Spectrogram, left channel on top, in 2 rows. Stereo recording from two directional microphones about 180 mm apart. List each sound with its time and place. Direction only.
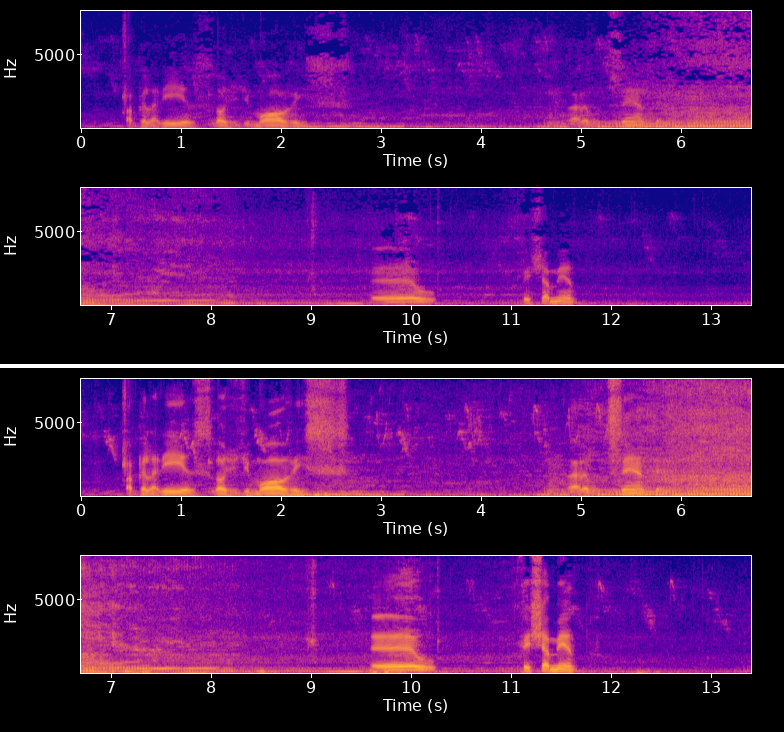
0.5 s speech: 20° right (ahead or behind)
4.6 s speech: 25° right (ahead or behind)
5.7 s vehicle: 30° right (ahead or behind)
7.4 s vehicle: centre (ahead or behind)
9.6 s speech: 15° right (ahead or behind)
